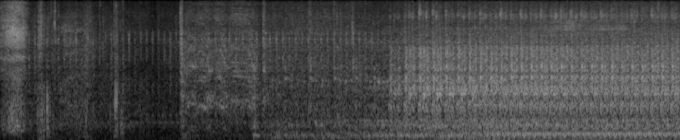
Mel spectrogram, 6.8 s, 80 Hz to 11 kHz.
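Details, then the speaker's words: 2019 New Holland L218 skid steer, Shibaura N844LTA 4-cylinder 61 hp turbo diesel, 2,550 hours: it cranks in slow pulses, then idles lumpy as if on two or three cylinders. It pops from the intake at shutdown; possible valve train or timing issue suspected. "feel it's running on two cylinders possibly three and right there you hear that popping noise when you shut it off do believe that is indicating it is something up in the valve train on this side"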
